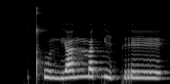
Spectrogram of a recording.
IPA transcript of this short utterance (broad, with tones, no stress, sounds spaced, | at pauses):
tʰ u˨˩ n j a˦˥ n m a˦˥ t̚ j i˨˩ ʔ p r eː˧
